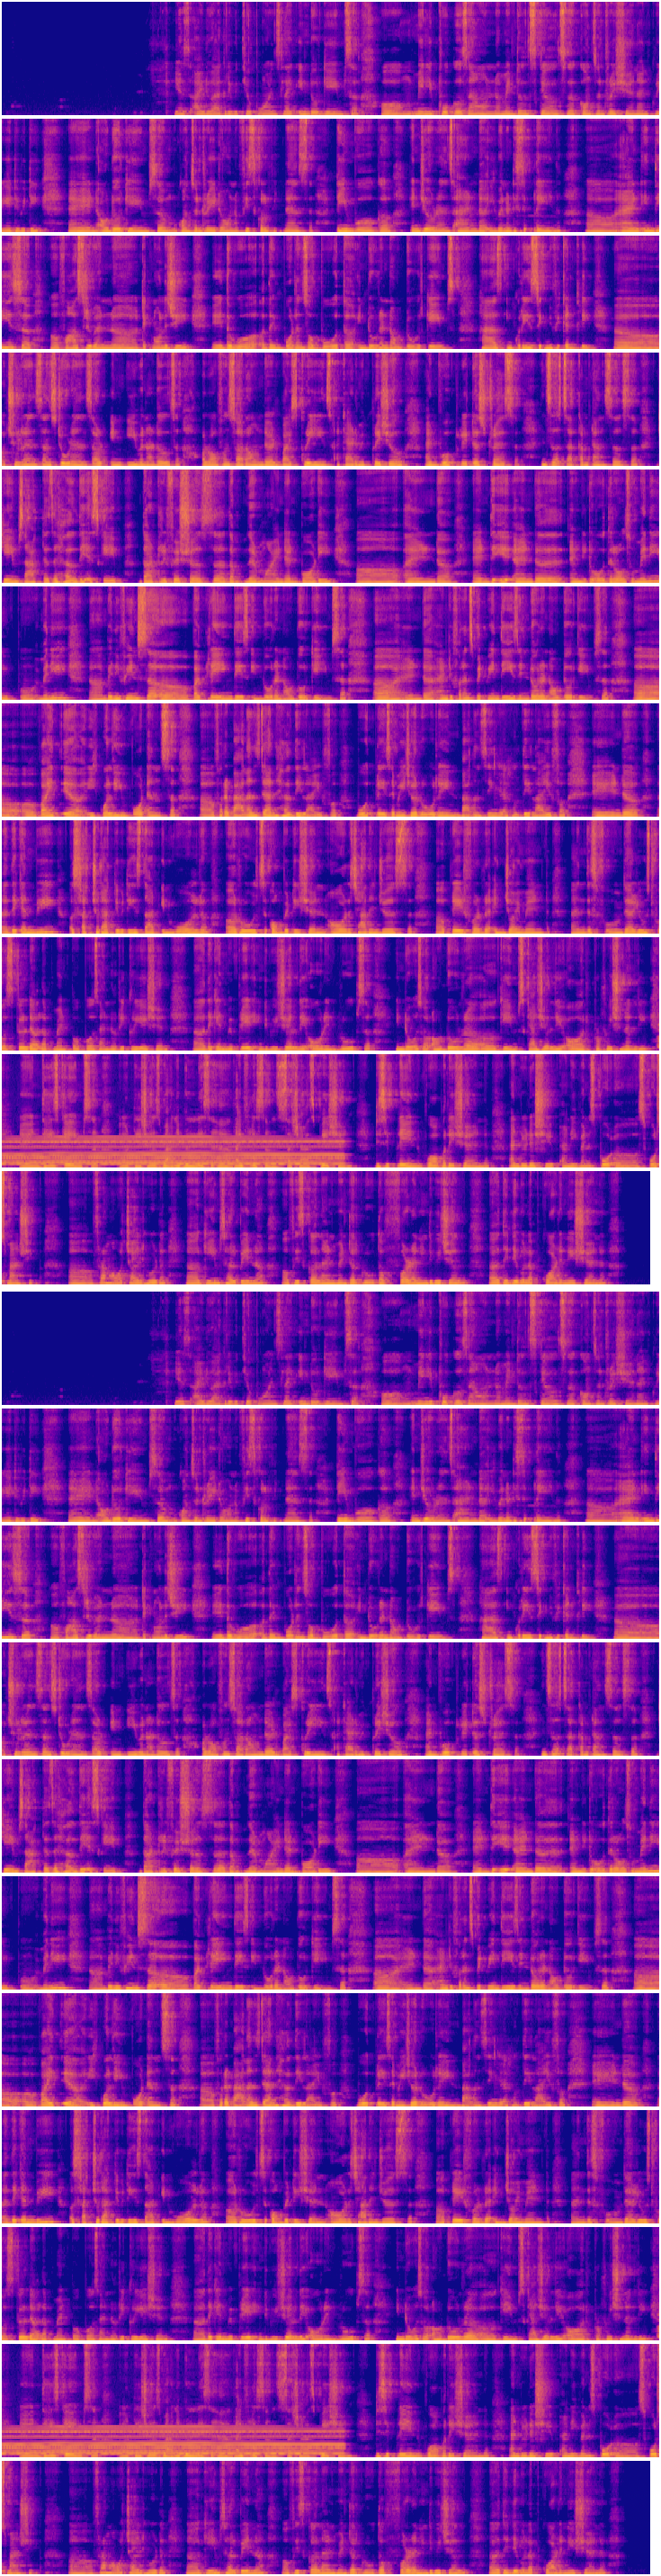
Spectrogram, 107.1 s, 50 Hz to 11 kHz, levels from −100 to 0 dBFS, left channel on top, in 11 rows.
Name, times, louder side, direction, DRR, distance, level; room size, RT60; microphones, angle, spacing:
voice 1, 2.6-63.5 63.7-92.9 93.3-97.9 98.5-106.6, left 1 dB, 20° left, 1.1 m, -28 dB
sound 1, 87.7-92.8, right 1 dB, 5° left, 0.5 m, -29 dB
13.5 x 9.9 x 2.7 m
head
